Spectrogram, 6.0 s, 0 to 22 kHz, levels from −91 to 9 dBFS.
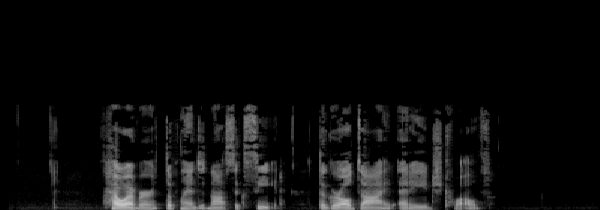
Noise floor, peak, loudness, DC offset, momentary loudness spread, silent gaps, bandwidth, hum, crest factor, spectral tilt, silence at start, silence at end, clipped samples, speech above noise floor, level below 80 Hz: -82 dBFS; -2 dBFS; -25 LUFS; under 0.1%; 18 LU; none; 11.5 kHz; none; 26 dB; -4.5 dB/octave; 1.05 s; 1.25 s; under 0.1%; 58 dB; -78 dBFS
